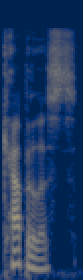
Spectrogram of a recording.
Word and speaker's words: capitalists: The young lady pronounced the word capitalists, with the accent on the it, which puzzled Jimmie for a time.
